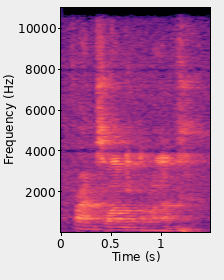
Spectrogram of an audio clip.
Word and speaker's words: François Mitterrand: Tapi ini dibacanya apa? François Mitterrand.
